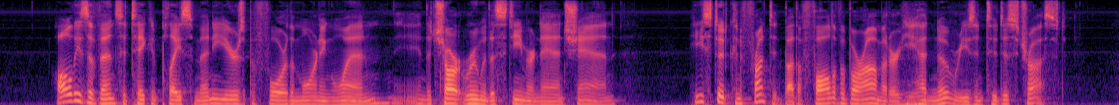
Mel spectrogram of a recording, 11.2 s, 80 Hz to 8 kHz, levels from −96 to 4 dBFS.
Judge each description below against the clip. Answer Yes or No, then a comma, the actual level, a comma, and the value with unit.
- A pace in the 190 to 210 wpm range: Yes, average, 195 wpm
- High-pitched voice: No, low, 115 Hz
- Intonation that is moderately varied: Yes, average, 3.9 semitones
